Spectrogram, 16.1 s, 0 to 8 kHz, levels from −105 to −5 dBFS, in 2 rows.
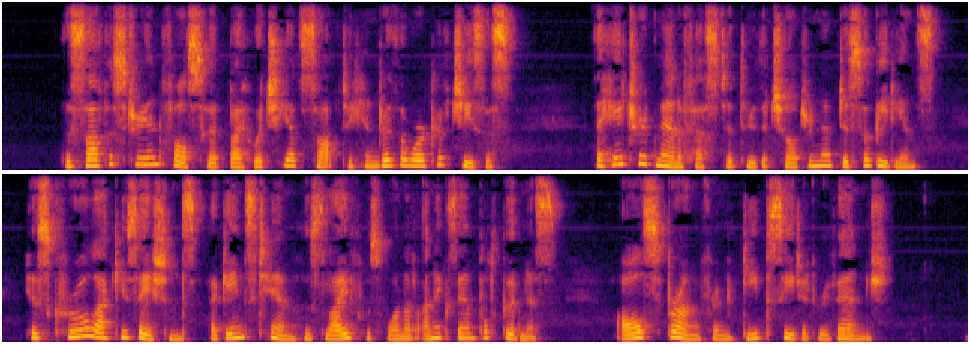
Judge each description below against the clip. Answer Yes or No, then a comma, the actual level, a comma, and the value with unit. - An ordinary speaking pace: Yes, average, 155 wpm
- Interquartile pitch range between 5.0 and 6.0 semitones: No, average, 3.6 semitones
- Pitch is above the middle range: Yes, high, 235 Hz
